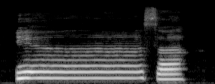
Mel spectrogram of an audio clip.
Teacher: Insa, ikhfa hakiki, karena ada nun sukun bertemu dengan salah satu huruf ikhfa yaitu huruf sin, dibaca dengan dengung yang disamarkan. Sa. Mad tabi'i, karena ada alif sebelumnya berharakat fathah, dibaca panjang 2 harakat.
